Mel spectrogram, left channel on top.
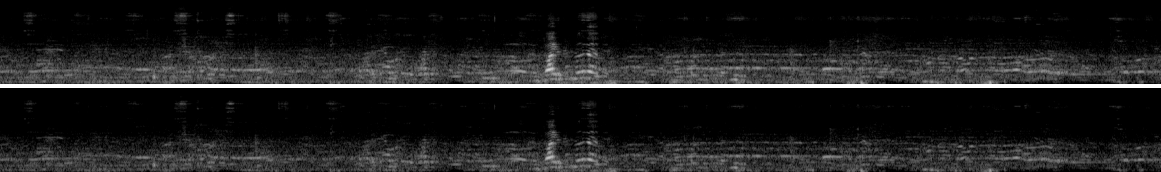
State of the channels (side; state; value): right; quieter; 4.6 dB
